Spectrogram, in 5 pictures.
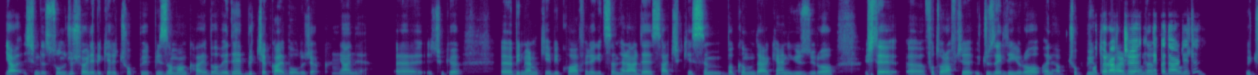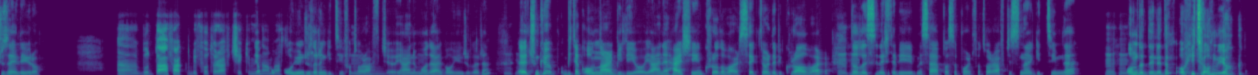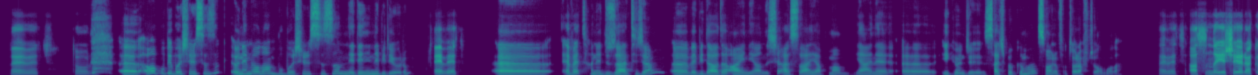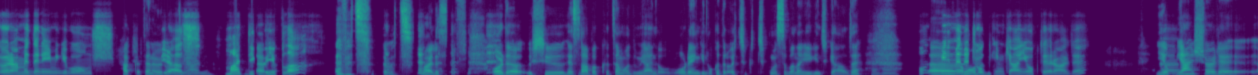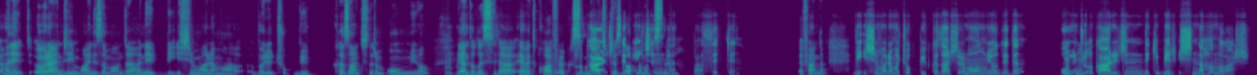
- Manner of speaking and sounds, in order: other background noise; tapping; laughing while speaking: "o hiç olmuyor"; laughing while speaking: "maddi kayıpla"; laughing while speaking: "Evet, evet. Maalesef"; chuckle
- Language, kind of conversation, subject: Turkish, podcast, Başarısızlıkları bir öğrenme fırsatı olarak nasıl görüyorsun?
